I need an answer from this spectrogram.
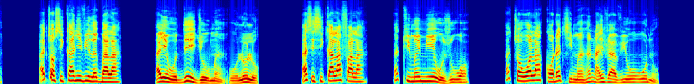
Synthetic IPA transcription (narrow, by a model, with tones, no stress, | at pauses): ɛ̰˦t͡ʃɔ˦si˨ka˦ɲĩ˦vi˦lɛ˦ɡ͡ba˨la˦ | e˦jɛ˦wo˨d̪e˦˨d͡ʒo˨mɛ̰̃˨wo̰˨lo˦lo̰˨ | e˦si˨si˨ka˦la˦fa˦la˦ | ɛ˦t̪u˦i˦mɛ̃˦mĩ˦ɛ˦wo˨zu˦wɔ˦ | ɛ˦t͡ʃɔ˦wɔ˦la˦kɔ˦ɖɛ˦t͡ɕi˨mɛ̃˨ɦɛ̃˦nã˨i˦s̬ɾa˦e˨lvi˦wo˦wo˦nɔ̰̃˨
